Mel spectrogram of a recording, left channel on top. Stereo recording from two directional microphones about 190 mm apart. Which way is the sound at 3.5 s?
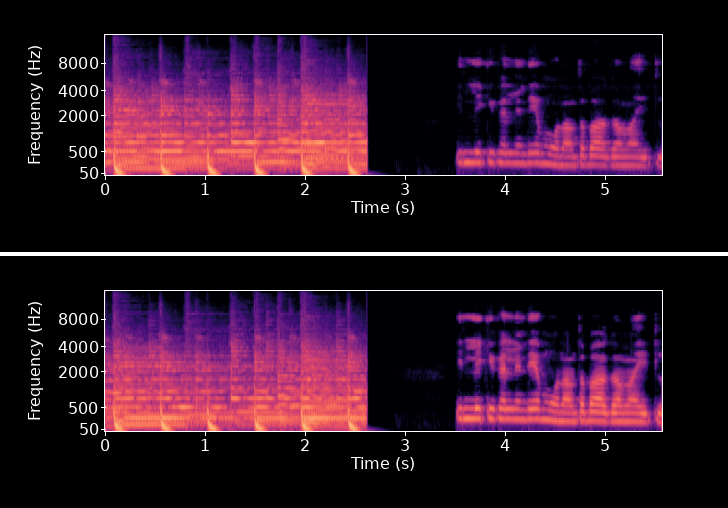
30° right (ahead or behind).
